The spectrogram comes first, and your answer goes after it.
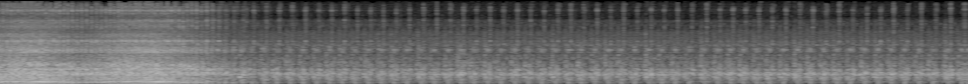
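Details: Suzuki Yes motorcycle, small single idling with a fast, even tick-like clatter around four per second over the exhaust beat; owner asks what the engine noise is, source unclear.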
